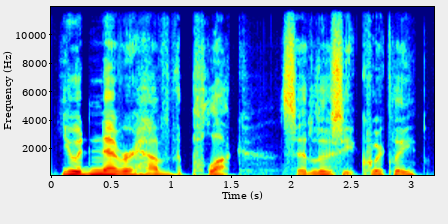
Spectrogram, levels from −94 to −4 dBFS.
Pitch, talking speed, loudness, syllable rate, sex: 120 Hz, 170 wpm, -21 LUFS, 4.5 syllables/s, male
